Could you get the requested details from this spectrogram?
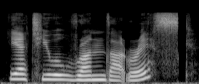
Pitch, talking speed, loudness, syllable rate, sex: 220 Hz, 180 wpm, -15 LUFS, 3.3 syllables/s, female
